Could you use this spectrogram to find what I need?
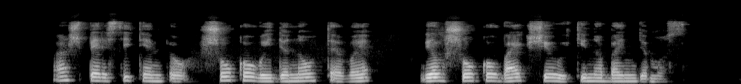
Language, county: Lithuanian, Panevėžys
